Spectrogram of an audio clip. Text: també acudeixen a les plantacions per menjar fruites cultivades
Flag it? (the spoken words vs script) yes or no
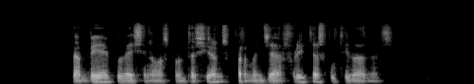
no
